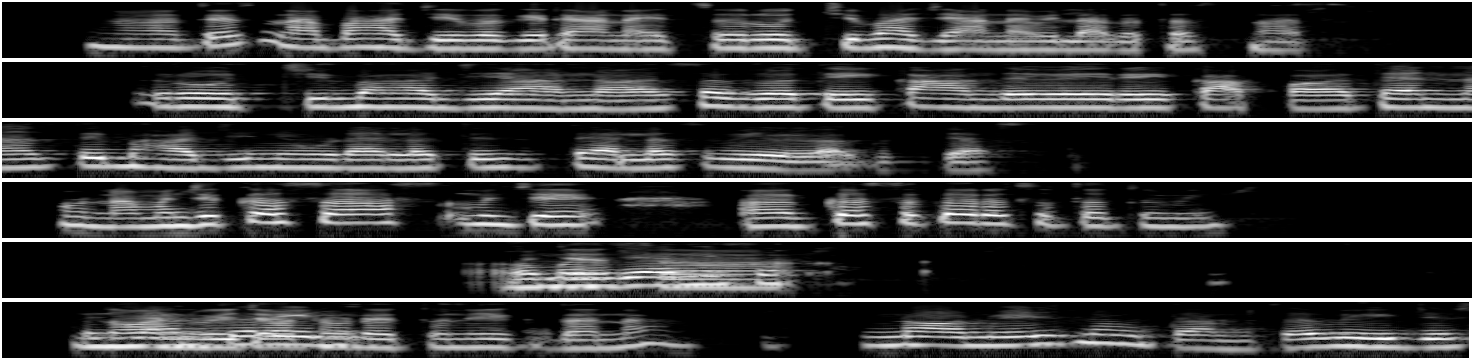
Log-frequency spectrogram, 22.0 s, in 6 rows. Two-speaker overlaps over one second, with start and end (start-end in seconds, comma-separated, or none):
none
